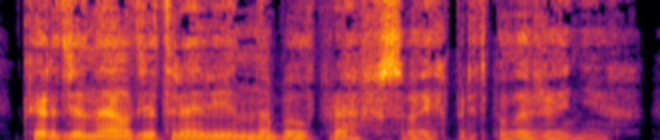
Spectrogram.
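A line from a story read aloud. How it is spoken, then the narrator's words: Sighing. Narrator (Russian): вздохнула Гертруда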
